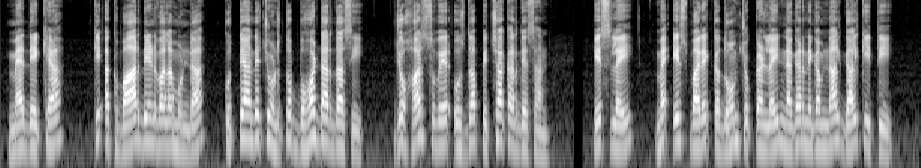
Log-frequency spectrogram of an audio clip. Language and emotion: Punjabi, fearful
